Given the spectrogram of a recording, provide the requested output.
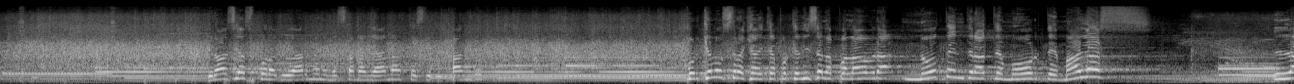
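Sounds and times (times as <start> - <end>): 
audience applauding: 0.0 - 8.8
sustained keyboard chords: 0.0 - 12.9
speech: 2.1 - 5.6, 6.9 - 11.2, 12.2 - 12.5.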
